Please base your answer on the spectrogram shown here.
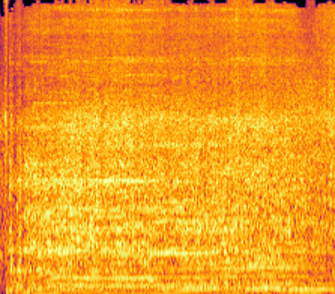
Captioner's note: boat engine revving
